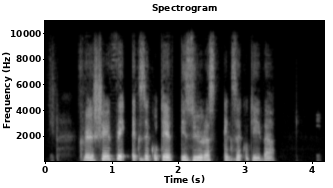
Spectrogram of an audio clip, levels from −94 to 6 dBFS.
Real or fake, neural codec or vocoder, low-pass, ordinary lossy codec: fake; codec, 24 kHz, 0.9 kbps, WavTokenizer, medium music audio release; 9.9 kHz; Opus, 64 kbps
